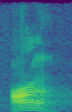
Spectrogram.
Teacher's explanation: kalau kita sempitkan dinding faring kita dinding tenggorokan kita akan menjadi ah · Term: huruf Ain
